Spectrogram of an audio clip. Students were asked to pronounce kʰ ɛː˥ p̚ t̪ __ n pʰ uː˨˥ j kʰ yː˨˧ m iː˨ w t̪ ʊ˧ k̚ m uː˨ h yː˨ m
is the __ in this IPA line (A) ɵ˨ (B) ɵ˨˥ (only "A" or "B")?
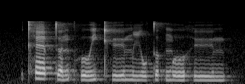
B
